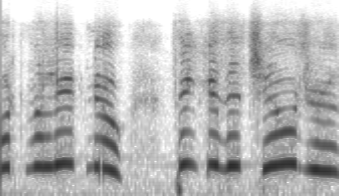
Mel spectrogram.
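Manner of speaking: very high, very loud outcry. A player's character, Ron, cries out to Maligno: crying out. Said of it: "Ron's gonna cry out".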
